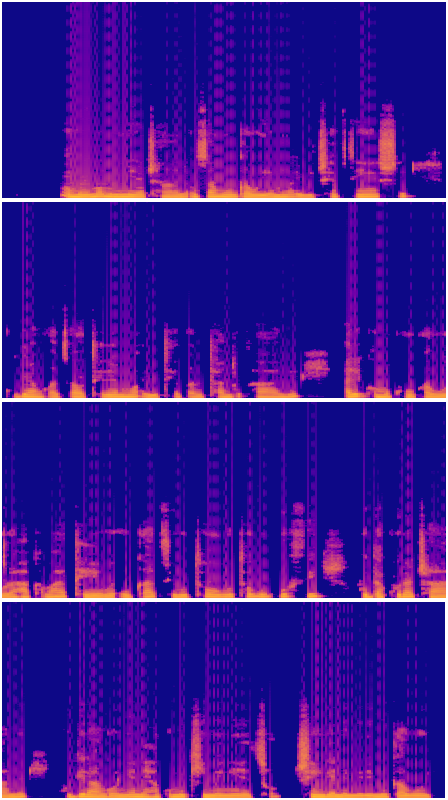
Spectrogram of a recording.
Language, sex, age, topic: Rundi, female, 18-24, agriculture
